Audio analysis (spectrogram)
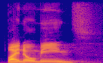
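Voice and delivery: slow, firm and weighty; solemn emphatic denial from the pulpit. Retold or imitated. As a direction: stretch it out as a flat refusal. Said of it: "emphatic response from Paul".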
